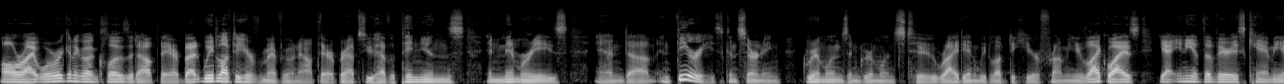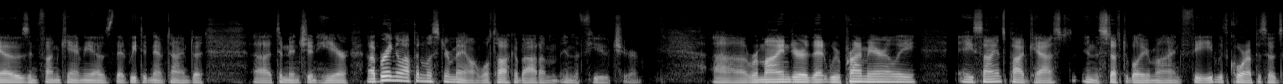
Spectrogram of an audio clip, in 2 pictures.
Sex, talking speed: male, 225 wpm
